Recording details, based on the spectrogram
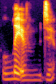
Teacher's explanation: E aqui, na hora de passar pro ED, na hora de pronunciar o ED, a gente vai pular do som V pro D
